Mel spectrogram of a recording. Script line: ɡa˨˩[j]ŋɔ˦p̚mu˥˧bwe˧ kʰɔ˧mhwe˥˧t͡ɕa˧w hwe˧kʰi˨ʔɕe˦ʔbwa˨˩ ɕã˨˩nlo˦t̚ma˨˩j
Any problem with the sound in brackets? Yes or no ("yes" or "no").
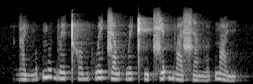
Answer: no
